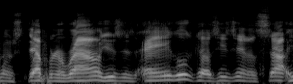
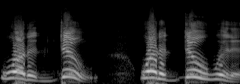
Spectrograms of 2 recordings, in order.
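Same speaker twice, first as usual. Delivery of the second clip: very loud, raised, high-pitched shout; 5 semitones higher, 8 dB louder than usual. Greeting someone on air: imitating Keon's voice. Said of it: "I'm like in the Keon voice".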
